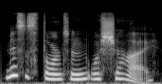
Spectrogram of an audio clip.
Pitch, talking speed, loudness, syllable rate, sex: 255 Hz, 150 wpm, -13 LUFS, 3.3 syllables/s, female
